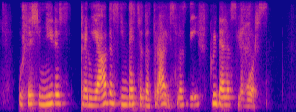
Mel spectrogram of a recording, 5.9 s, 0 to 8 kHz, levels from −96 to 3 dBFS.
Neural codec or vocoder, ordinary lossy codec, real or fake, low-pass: codec, 44.1 kHz, 2.6 kbps, DAC; Opus, 32 kbps; fake; 7.2 kHz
